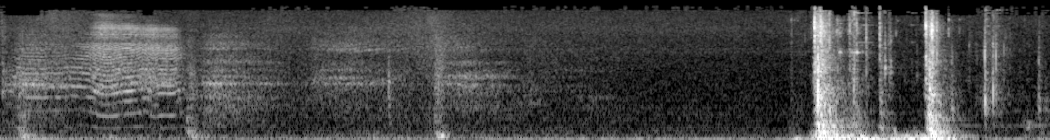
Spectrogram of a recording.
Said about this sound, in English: She closes the door behind her.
